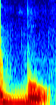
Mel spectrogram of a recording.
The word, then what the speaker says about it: beau: In English we say beautiful, but in French we say beau, beau, because we will not pronounce ending.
